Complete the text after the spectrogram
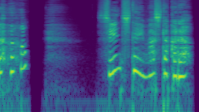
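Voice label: win, Japanese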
